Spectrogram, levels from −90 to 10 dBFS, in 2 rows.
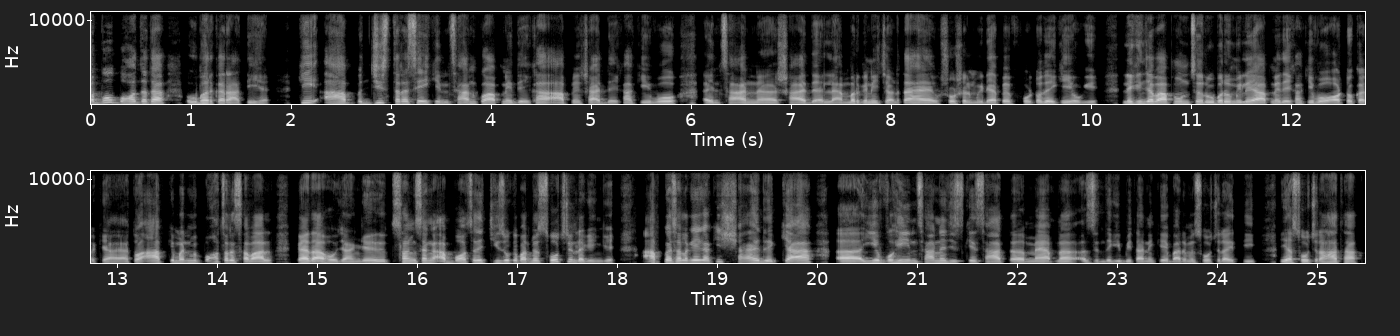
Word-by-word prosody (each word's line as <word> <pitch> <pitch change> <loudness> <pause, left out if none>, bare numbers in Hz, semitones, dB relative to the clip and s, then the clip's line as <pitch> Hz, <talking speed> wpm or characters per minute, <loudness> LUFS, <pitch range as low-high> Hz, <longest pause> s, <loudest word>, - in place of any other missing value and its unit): वो 240 +8 +1
बहुत 195 -2 +1
ज़्यादा 185 0 +5 0.3
उभर 165 +2 +3
कर 170 -1 0
आती 130 - -1
हैं, 105 - -10 0.3
कि 220 0 -4
आप 190 +2 +1
जिस 200 +8 -3
तरह 195 0 +1
से 195 +1 +1
एक 190 -1 -6
इंसान 145 0 -2
को - - 0
आपने 150 +2 +3
देखा 120 +1 -3
आपने 140 - +1
शायद 125 -1 0
देखा 105 +4 -5
कि 130 -1 -9
वो 125 +2 +1 0.4
इंसान 120 +3 -1 0.2
शायद - - 0
लैम्बोर्गिनी 135 +7 -2
चढ़ता 130 0 0
है 125 -3 +2
सोशल 130 +2 -4
मीडिया 120 +2 0
पे 135 - 0
फ़ोटो 115 +6 -6
देखी 125 -2 -1
होगी। 110 +1 -5 0.3
लेकिन 170 +3 0
जब 185 -1 +5
आप 155 0 +8
उनसे 165 0 -1
रूबरू 150 +4 +1
मिले 155 +2 0
आपने 140 0 +4
देखा 130 +2 -3
कि 140 0 -6
वो 125 -3 +1
ऑटो 115 +5 +3
करके 115 -3 -2
आया 100 0 -2
है - - -2
तो - - +2
आपके 165 +3 +1
मन 165 -1 0
में 175 0 -7
बहुत 190 +5 -4
सारे 190 -2 +1
सवाल 125 -7 +4 0.3
पैदा 140 -3 +8
हो 115 -2 +4
जाएँगे, 125 +6 -2
संग-संग 195 0 0
आप 140 -2 +3
बहुत 155 +3 +3
सारी 185 - +2
चीज़ों 165 +3 -3
के 185 - -4
बारे 175 0 +2
में 195 - 0
सोचने 225 +3 -1
लगेंगे। 105 -2 -6 0.3
आपको 215 - +3
ऐसा 205 0 +2
लगेगा 200 +1 +2
कि 215 +1 -12
शायद 170 -3 -2
क्या 165 - +6 0.3
अ, 125 -2 +7
ये 185 +7 -1
वही 170 +8 -1
इंसान 180 -1 -2
है 185 - -2
जिसके 145 +2 -6
साथ 140 -1 0 0.3
मैं 125 +3 +1
अपना 140 +2 0
अ, - - -4
ज़िंदगी 125 +3 -8
बिताने 120 -1 -4
के - - -5
बारे 110 +2 -2
में 125 - -9
सोच 120 -1 -5
रही 115 -1 -1
थी 125 +2 -15 0.3
या 135 - +4
सोच 140 +1 -2
रहा 130 +5 +2
था। 140 -3 +1
140 Hz, 225 wpm, -23 LUFS, 125-175 Hz, 0.4 s, आप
